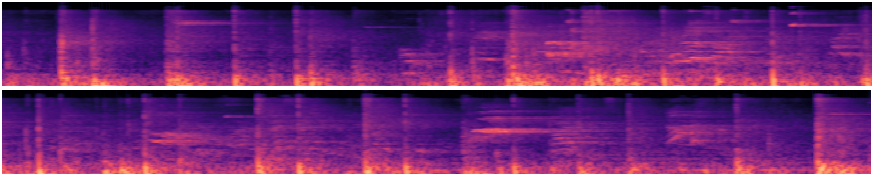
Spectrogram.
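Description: A volleyball thuds sharply off players' arms and hands.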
